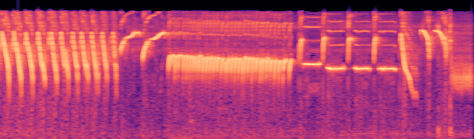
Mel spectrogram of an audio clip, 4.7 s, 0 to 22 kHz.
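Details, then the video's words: Training song of a canary for other birds, opening with a quick run of high falling notes, then a long buzzy rolled tone, a series of sharp pulsed whistles and a final high falling sweep. "Masteran Mp3 Burung Kenari"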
